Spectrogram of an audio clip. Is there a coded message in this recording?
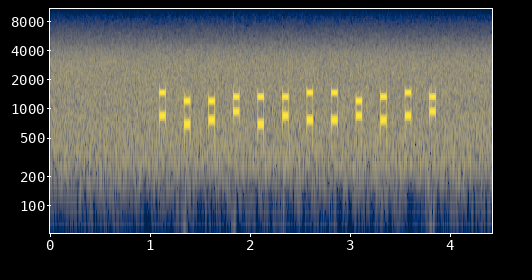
Yes: DTMF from 1.1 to 3.9 s, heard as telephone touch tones, dialled by machine, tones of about 60 ms. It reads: 914028667590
